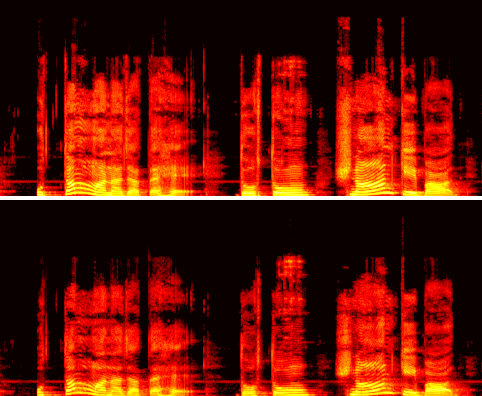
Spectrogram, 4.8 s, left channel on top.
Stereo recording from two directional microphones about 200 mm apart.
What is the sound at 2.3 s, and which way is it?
Speech, 60° left (ahead or behind).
